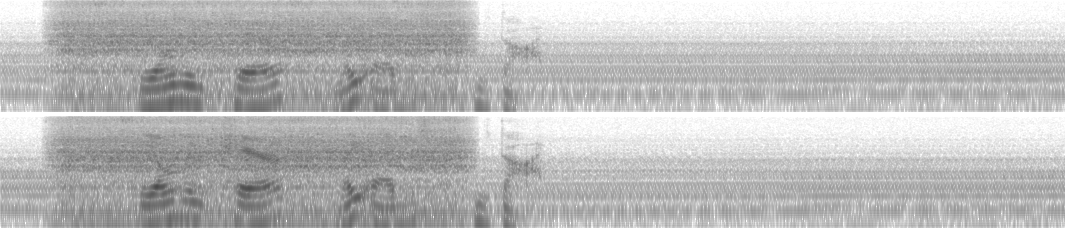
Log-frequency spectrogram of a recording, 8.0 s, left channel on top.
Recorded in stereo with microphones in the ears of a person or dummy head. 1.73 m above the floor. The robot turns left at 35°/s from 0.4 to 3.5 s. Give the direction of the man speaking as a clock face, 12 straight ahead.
2 o'clock.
